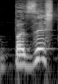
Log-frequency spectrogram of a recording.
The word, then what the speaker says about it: possessed: ಇದು ತಪ್ಪು ಉಚ್ಚಾರಣೆ ಆಗುತ್ತೆ ಈ ಪದ ಸರಿಯಾದ ಉಚ್ಚಾರಣೆ ಪೊಸೆಸ್ಡ್ ಅಂತ ಅಂತ ಬರುತ್ತೆ ಇದು ಪೆಸೆಸ್ ಪದಕ್ಕೆ ಇಡಿ ಆಡ್ ಮಾಡಿರೋದು ಲೆಟರ್ ಎಸ್ ನ ಸ ಶಬ್ದ ಒಂದು voice less sound voice less sound ಗೆ ನಾವು ಇಡಿ ಆಡ್ ಮಾಡಿದ್ರೆ ಆದರೆ ಲೆಟರ್ ಡಿ ಅನ್ನು ಲೆಟರ್ ಟಿ ನ ಟ ಶಬ್ದ ಉಚ್ಚಾರಣೆ ಮಾಡ್ತೀವಿ ಲೆಟರ್ ಇ ಸೈಲೆಂಟ್ ಆಗುತ್ತೆ ಸೋ ಪೊಸೆಸ್ಟ್ ಆಗುತ್ತೆ ನೆಕ್ಸ್ಟ್ ವರ್ಡ್ ಪಿ ಓ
